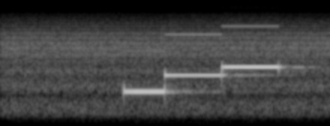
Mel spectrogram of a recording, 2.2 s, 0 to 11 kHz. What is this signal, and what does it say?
Telephone call progress tone (North American plan), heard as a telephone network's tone, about 910, 1430, 1800 Hz, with room echo. Special information tone.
